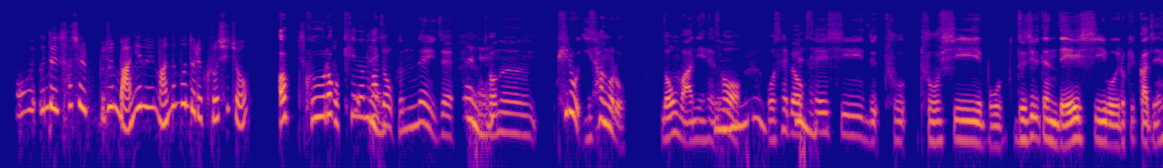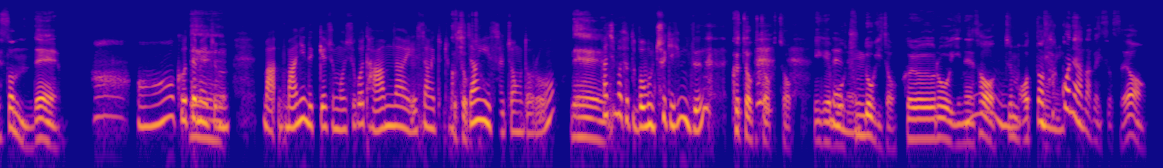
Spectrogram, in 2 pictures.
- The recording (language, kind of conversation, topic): Korean, podcast, 작은 습관 하나가 삶을 바꾼 적이 있나요?
- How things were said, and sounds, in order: unintelligible speech; gasp; other background noise; laughing while speaking: "힘든"; laugh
